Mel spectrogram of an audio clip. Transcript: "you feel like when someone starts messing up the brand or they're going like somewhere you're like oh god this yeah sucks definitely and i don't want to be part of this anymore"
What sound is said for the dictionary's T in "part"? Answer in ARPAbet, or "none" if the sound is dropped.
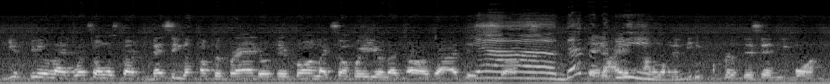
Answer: none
